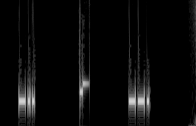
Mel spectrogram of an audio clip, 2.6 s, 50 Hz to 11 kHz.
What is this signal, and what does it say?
Morse code, heard as a keyed tone, about 40 wpm, 700 Hz. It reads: D G
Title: Single Letters - Rapid-Fire 40wpm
